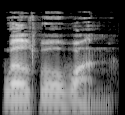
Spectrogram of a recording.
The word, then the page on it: world war i: British English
